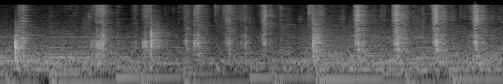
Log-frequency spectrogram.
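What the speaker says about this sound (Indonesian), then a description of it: "Ini kita rajang halus." A knife finely chops spring onions on a board, with quiet rhythmic taps repeating at an uneven pace under a low background hum.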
